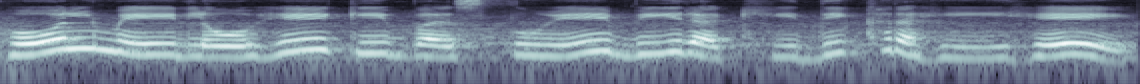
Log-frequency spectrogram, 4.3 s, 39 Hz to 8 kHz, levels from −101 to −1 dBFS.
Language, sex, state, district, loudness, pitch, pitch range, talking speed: Hindi, female, Madhya Pradesh, Dhar, -16 LUFS, 255 Hz, 225-300 Hz, 155 wpm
